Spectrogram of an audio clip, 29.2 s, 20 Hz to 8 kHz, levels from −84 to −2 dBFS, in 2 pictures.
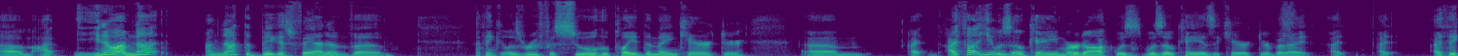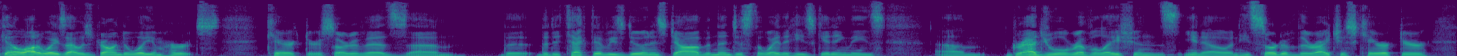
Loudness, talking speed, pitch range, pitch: -32 LUFS, 180 wpm, 115-145 Hz, 125 Hz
